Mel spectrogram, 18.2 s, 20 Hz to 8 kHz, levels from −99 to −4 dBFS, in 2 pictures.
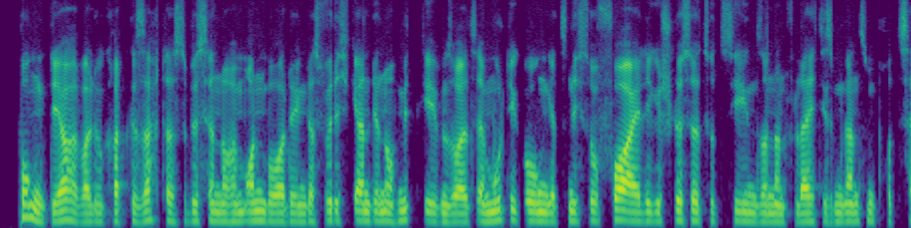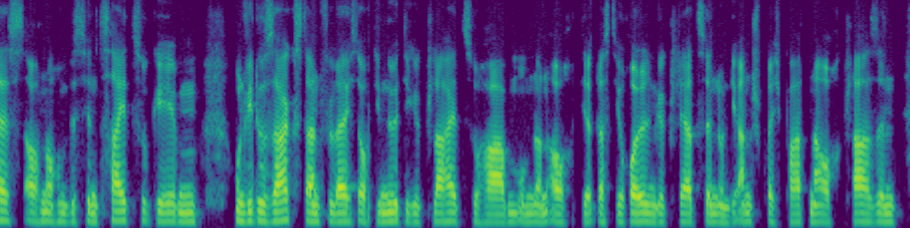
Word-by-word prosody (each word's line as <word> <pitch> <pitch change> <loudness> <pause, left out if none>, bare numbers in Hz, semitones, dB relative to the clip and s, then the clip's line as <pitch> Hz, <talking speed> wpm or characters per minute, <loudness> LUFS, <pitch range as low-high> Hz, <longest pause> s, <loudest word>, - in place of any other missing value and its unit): Punkt, 145 - +1
ja? 120 0 +4
Weil 110 0 +2
du 115 0 -5
grade 120 +2 -2
gesagt 125 +4 -3
hast, 110 -2 -3
du 115 - -16
bist 120 0 -5
ja 120 - 0
noch 115 -1 0
im 115 +1 -1
Onboarding, 115 -2 +1
das 115 +1 -4
würde 125 -1 -2
ich - - -15
gern 120 -1 +2
dir 120 - -1
noch 115 -2 +1
mitgeben, 120 -4 -3
so 110 +1 +2
als 110 - +1
Ermutigung. 120 0 +1
Jetzt 110 - -4
nicht 120 -1 -3
so 120 - -3
voreilige 120 -2 +6
Schlüsse 125 +1 -1
zu - - -11
ziehen, 115 -3 -4
sondern 110 -2 -1
vielleicht 110 0 +1
diesem 110 0 -4
ganzen 115 0 -2
Prozess 125 +3 -4
auch 115 -1 0
noch 115 -2 -1
'n 115 -2 -5
bisschen 110 0 -4
Zeit 125 0 +1
zu 120 -3 -12
geben. 115 0 -2 0.3
Und 120 -2 -1
wie 120 - +1
du 120 -1 +1
sagst, 120 +3 +3
dann 115 -1 +4
vielleicht 110 0 +2
auch - - 0
die 115 - -9
nötige 110 -2 -1
Klarheit 115 +1 0
zu 110 -4 -10
haben, 105 +1 +3
um 110 0 -4
dann 110 0 -2
auch 105 -2 -1
dir 110 - -1
dass 110 - -4
die - - -9
Rollen 110 0 +3
geklärt 110 0 -1
sind 110 -2 -2
und 100 -2 -3
die - - -8
Ansprechpartner 110 0 -3
auch 105 - -3
klar 110 -1 +3
sind, 110 -1 -3
115 Hz, 225 wpm, -22 LUFS, 110-120 Hz, 0.3 s, voreilige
